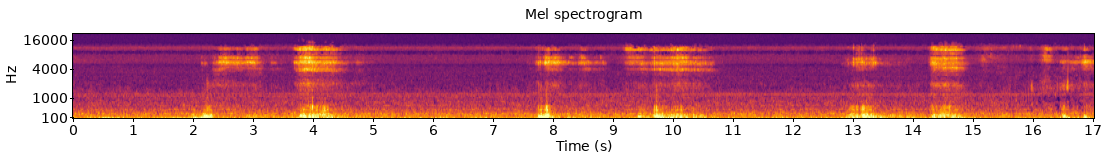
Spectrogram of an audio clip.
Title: Rex the Dog Snores - The Craziest Thing You'll Ever Hear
